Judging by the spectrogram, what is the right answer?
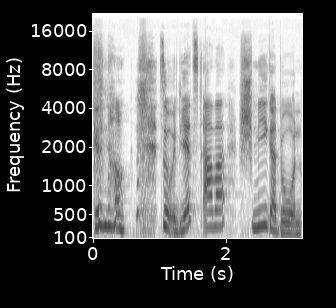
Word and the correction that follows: Schmigadoon: Es klingt wie etwas aus einem, ich weiß nicht, Drachenuniversum. – Es heißt Schmigadoon. – Ah, Schmigadoon.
